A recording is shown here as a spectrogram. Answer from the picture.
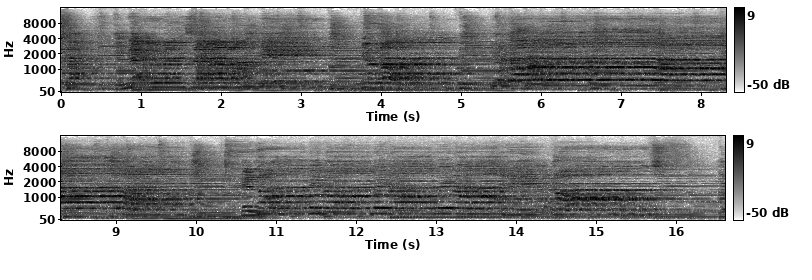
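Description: Church praise team and worship choir singing a contemporary worship song together, held sung notes over a steady band accompaniment.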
